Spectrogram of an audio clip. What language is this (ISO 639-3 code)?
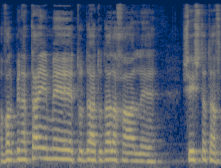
heb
